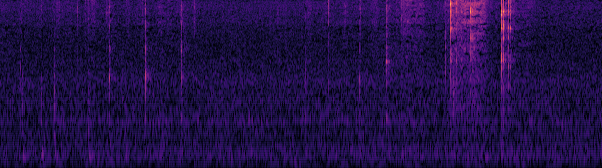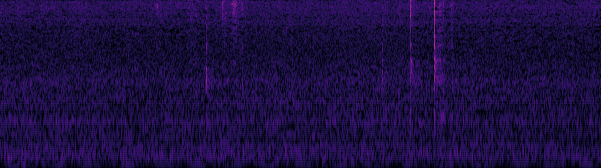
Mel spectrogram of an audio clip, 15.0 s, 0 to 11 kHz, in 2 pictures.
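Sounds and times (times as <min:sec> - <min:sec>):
steady low hum: 0:00.0 - 0:15.0
clinks and scrapes: 0:05.6 - 0:06.5.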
